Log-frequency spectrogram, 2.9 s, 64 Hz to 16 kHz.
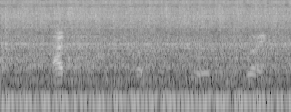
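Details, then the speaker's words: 1984 Ford F-150 V8, warm idle after water pump work and opening the driver's side exhaust manifold flapper door: deep, even rumble with a steady beat and no misses or ticks. Base timing just reset to 10°; engine likes this idle speed. "listen to that thing it sounds like it really likes that idle speed there"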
